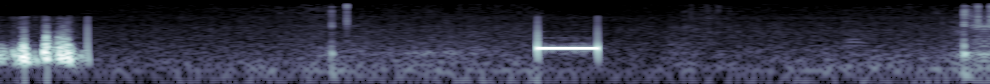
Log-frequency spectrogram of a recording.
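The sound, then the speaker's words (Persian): A single steady mid-pitched tone, like a busy signal, sounds once for about a third of a second after a phone-in caller's line drops. A short burst of voice-like noise comes before it, with a faint low hiss throughout. “متاسفانه که شنونده ما تماسشان قطع شد.”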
